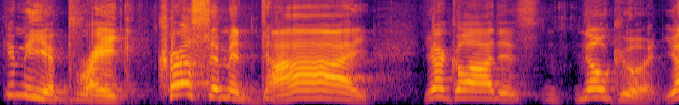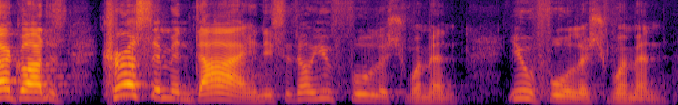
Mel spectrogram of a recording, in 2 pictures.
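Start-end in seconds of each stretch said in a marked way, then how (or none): 0.0-6.2 loud, slow, scornful command; wife's contempt. Acted. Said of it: "his wife said". 6.5-9.0 soft rebuke. Acted. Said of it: "like that".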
